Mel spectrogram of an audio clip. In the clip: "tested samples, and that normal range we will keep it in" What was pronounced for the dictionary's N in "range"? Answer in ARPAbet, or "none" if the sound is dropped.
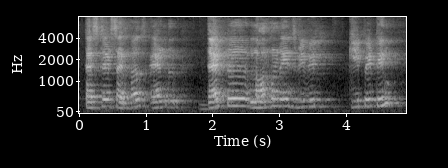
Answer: none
